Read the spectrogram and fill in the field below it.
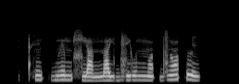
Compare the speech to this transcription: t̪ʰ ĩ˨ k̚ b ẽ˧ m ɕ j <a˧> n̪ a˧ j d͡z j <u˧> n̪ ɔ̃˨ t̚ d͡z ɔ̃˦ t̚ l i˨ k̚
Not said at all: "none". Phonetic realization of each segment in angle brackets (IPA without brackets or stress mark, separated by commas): a˨˩, u˧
